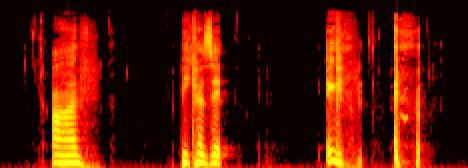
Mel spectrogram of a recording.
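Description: human body sound, coughing fit

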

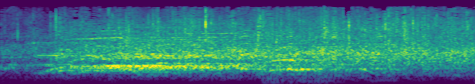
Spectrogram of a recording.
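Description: crowd, applause

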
